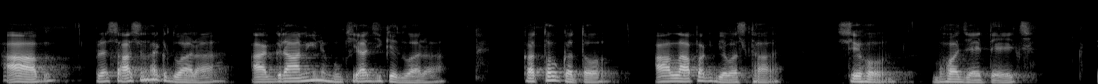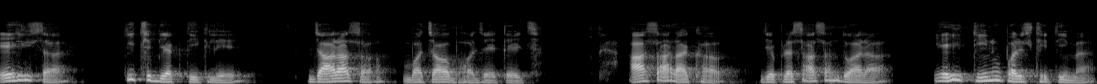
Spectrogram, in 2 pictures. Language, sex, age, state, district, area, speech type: Maithili, male, 45-60, Bihar, Saharsa, rural, spontaneous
